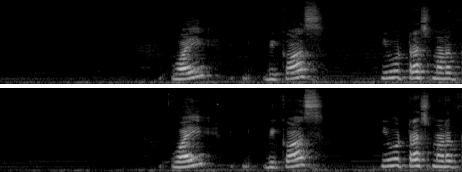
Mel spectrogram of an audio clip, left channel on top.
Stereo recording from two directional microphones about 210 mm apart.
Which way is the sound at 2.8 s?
50° right (ahead or behind).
